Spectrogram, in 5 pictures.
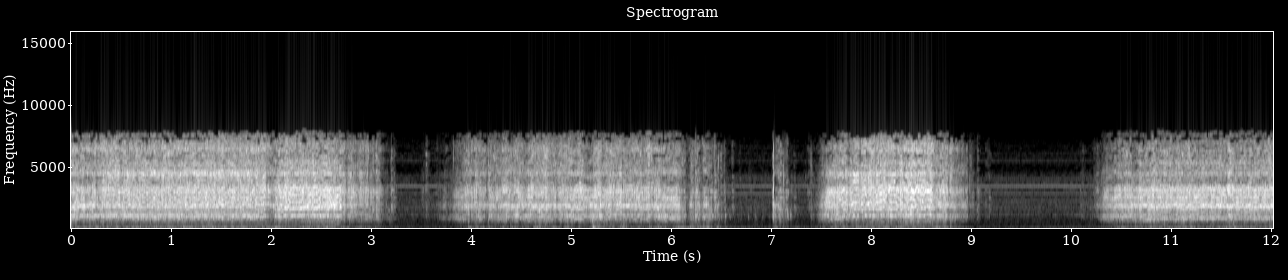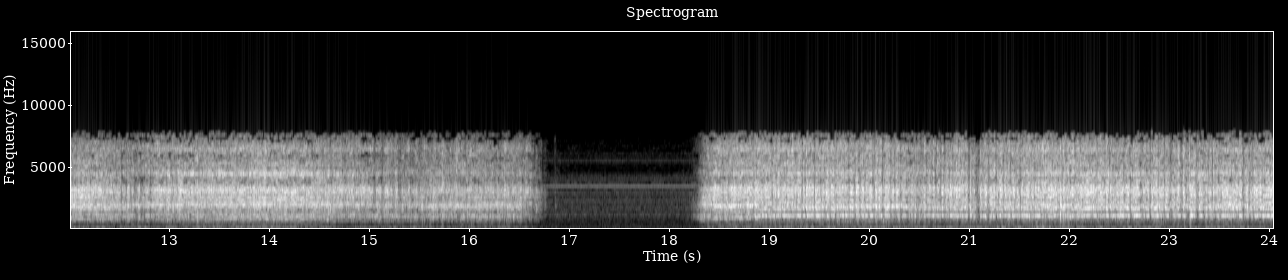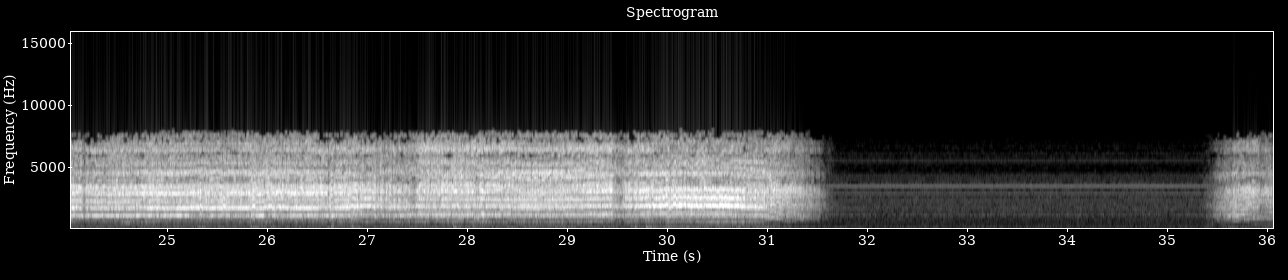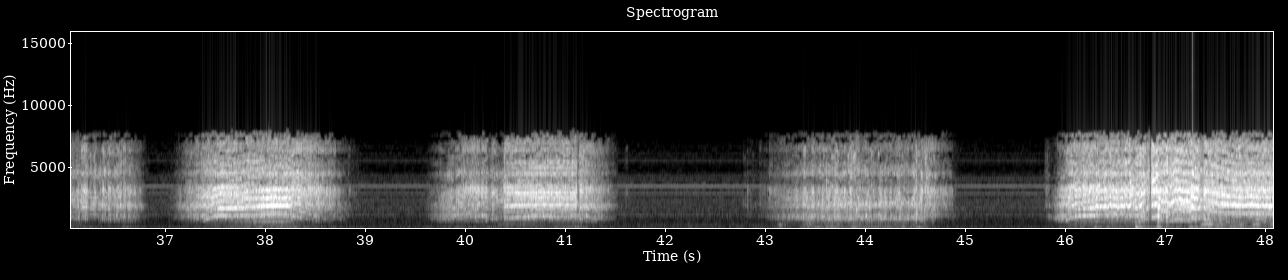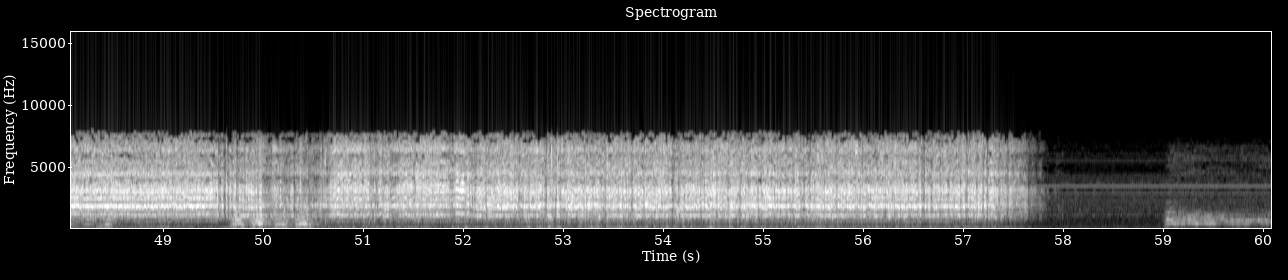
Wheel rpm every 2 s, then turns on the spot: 140, 60, 90, 50, 50, 80, 100, 100, 20, 110, 150, 150, 150, 160, 160, 90, 0, 20, 80, 30, 70, 30, 40, 160, 160, 160, 160, 160, 110, 0.
none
